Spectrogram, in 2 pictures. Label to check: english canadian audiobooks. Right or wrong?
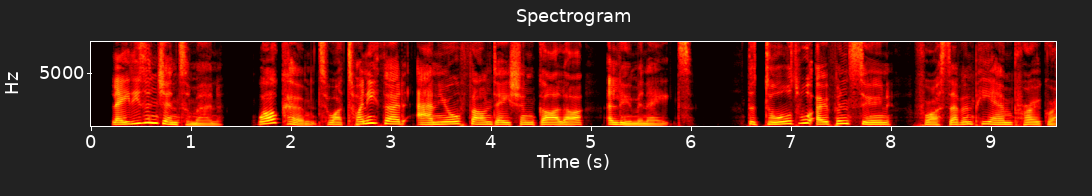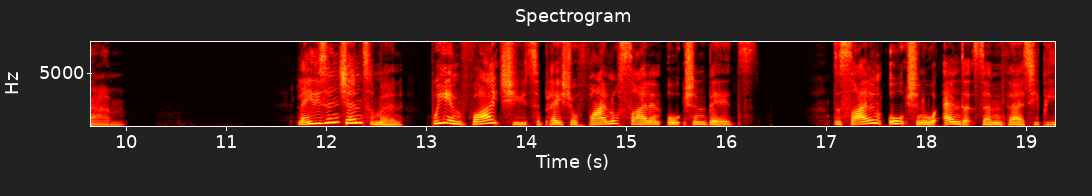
Wrong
